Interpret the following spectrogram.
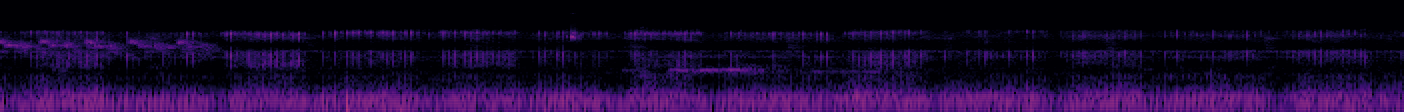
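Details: Pet domestic cat purring steadily, a continuous low rumbling throb with a soft airy hiss above it, held without a break for the whole stretch.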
